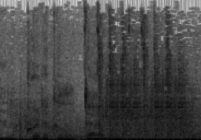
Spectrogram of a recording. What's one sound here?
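Laser weapons fire in short bursts.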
